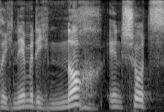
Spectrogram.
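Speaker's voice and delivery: noch stressed and said slowly.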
